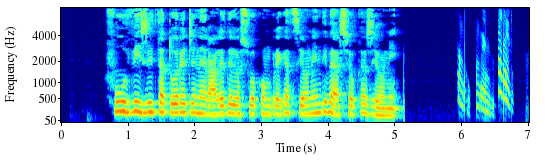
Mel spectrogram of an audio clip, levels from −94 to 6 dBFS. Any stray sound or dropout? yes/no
yes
